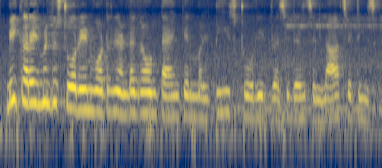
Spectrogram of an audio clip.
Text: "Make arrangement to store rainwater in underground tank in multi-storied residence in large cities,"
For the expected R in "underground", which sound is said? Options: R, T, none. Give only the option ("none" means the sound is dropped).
R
